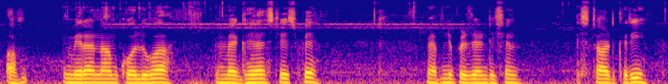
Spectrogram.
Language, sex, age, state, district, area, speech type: Urdu, male, 18-30, Uttar Pradesh, Aligarh, urban, spontaneous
